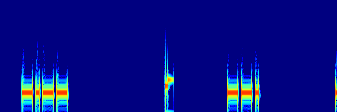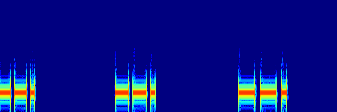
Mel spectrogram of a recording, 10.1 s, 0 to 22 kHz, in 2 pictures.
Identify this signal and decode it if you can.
Morse code, heard as a keyed tone, about 20 wpm, spaced as for 6 wpm, 700 Hz. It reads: Y GGGG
